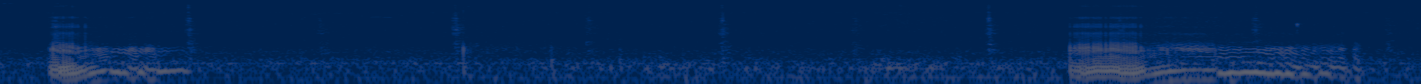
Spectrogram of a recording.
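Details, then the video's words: A sleeping pet Shih Tzu snoring: two low, throaty, harmonic groaning breaths about eight seconds apart, each lasting around a second, with quiet rhythmic breathing between them in a still room. "Snoring Shih Tzu"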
